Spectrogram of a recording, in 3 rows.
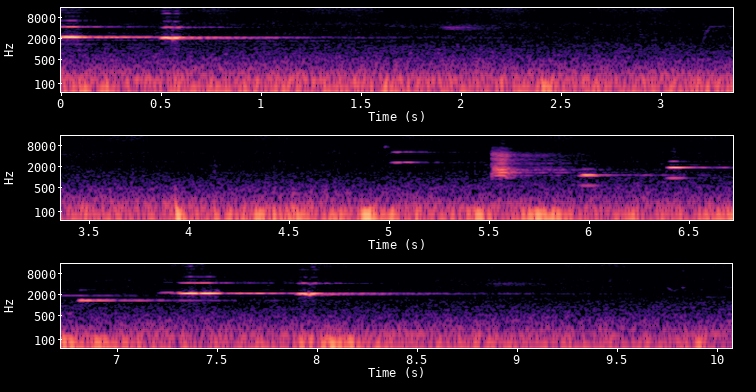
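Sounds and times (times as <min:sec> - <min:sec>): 
tui singing: 0:00.0 - 0:01.3, 0:05.1 - 0:08.6.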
